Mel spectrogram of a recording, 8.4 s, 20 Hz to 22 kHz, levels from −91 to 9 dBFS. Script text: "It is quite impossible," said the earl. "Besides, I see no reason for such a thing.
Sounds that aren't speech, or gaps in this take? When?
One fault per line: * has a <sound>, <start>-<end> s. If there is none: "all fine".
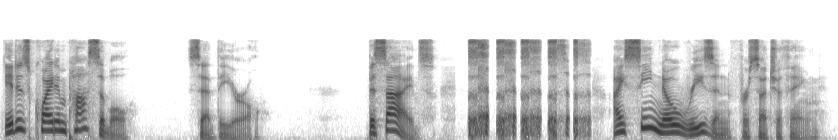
* has a laugh, 4.7-5.9 s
